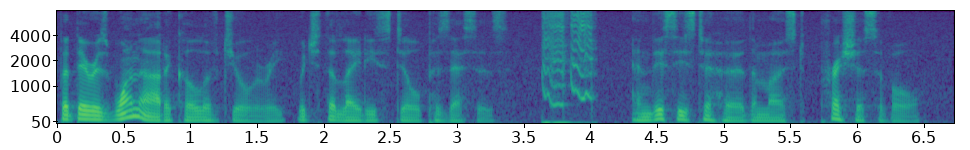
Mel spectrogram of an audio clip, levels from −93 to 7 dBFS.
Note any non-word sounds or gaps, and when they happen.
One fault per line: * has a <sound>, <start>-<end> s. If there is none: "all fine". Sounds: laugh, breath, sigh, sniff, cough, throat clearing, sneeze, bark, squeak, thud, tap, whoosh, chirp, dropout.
* has a squeak, 3.6-4.1 s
